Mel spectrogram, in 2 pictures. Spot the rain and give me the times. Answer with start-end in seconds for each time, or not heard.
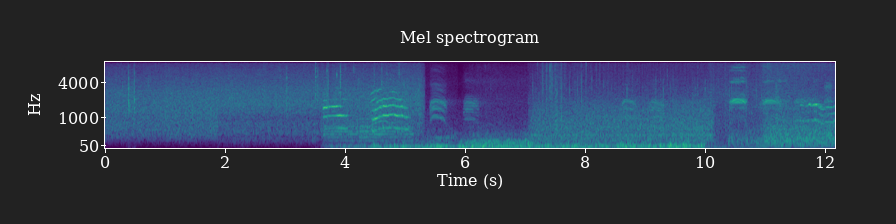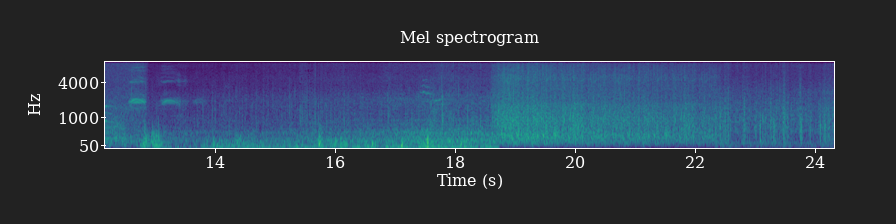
0.0-24.2.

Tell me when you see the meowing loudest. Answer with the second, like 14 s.
5 s.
